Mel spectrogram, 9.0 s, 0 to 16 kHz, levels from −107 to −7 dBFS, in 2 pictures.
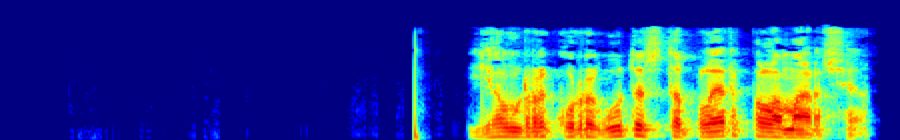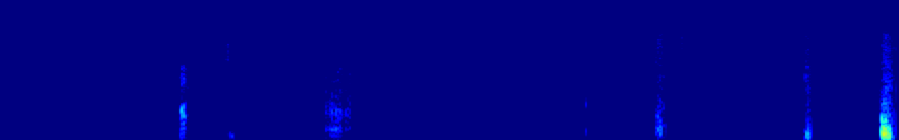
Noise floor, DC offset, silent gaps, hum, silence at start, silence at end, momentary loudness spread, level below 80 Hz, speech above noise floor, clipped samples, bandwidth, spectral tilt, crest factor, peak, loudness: under -90 dBFS; under 0.1%; none; none; 2.35 s; 4.65 s; 12 LU; -56 dBFS; over 72 dB; under 0.1%; 7.8 kHz; -7 dB/octave; 22 dB; -2 dBFS; -18 LUFS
